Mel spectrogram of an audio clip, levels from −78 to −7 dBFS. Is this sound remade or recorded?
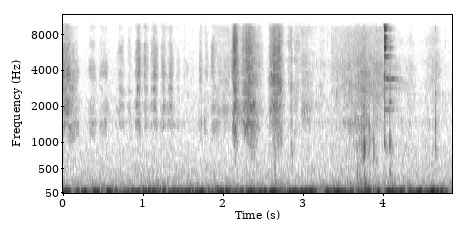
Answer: recorded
